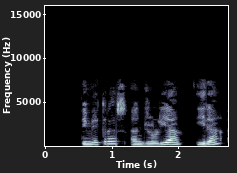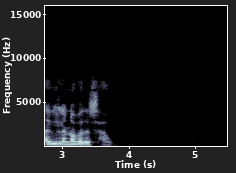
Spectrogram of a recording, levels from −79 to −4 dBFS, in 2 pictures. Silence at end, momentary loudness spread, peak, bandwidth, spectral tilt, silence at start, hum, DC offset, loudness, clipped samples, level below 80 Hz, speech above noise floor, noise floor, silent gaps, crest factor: 1.75 s; 8 LU; -2 dBFS; 7.8 kHz; -6 dB/octave; 0.55 s; none; under 0.1%; -18 LUFS; under 0.1%; -60 dBFS; over 72 dB; under -90 dBFS; 2.10-2.22 s; 18 dB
